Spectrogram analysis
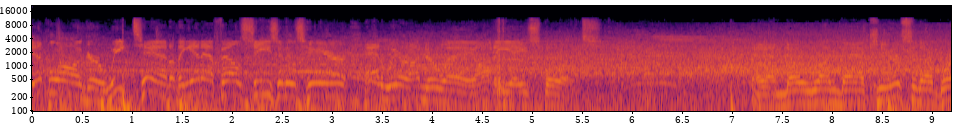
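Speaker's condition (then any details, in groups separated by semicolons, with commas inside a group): No condition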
